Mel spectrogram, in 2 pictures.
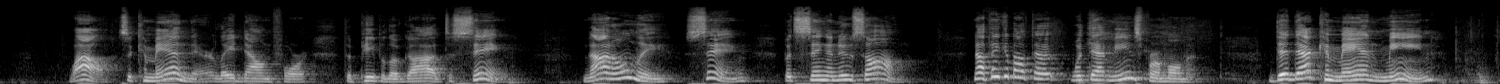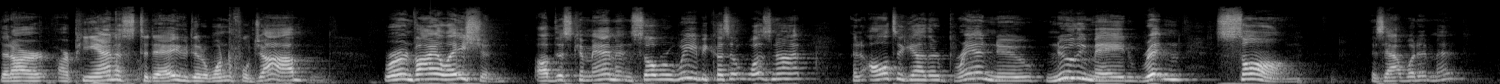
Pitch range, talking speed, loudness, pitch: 150-240 Hz, 145 wpm, -18 LUFS, 190 Hz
